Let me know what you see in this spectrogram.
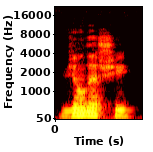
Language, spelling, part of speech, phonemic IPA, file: French, viande hachée, noun, /vjɑ̃d a.ʃe/, Fr-viande hachée.ogg
- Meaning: ground meat, minced meat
